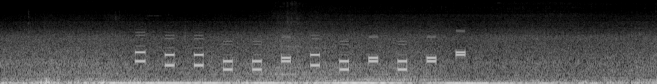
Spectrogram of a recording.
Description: Multi-frequency trunk signalling (R1, as on North American trunks), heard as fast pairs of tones, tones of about 90 ms, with street noise. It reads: KP 8822682626 ST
